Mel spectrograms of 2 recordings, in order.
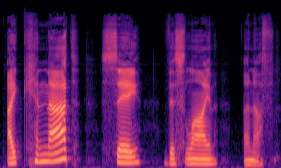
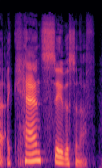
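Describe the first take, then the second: First: "I cannot say this line enough" in slow, separated words; slow emphasis. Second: Said in the usual way. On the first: Real, not acted. Speaker driving home a key line, "I cannot say this line enough" spaced out emphatically. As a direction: weigh each word of "I cannot say this line enough".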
